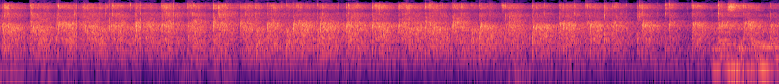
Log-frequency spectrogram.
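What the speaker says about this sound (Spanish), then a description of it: "Démosle un fuerte aplauso al Señor." A church congregation gives sustained, steady applause, a dense wash of clapping that carries on unbroken from start to finish.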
